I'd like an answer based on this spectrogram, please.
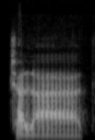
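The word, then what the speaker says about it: ฉลาด: Donc, ça va se prononcer chalat, chalat, hein, c'est bien un genre de che, de che, hein, c'est bien un che.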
